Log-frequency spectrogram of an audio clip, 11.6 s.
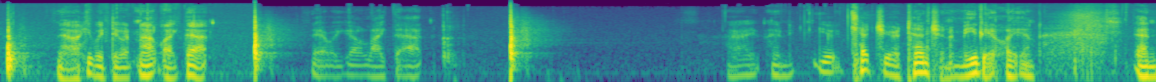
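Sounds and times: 
speech: 0:00.6 - 0:02.2, 0:03.1 - 0:04.6, 0:07.3 - 0:11.5
stick striking a hard surface: 0:02.5 - 0:02.9, 0:04.4 - 0:05.5.

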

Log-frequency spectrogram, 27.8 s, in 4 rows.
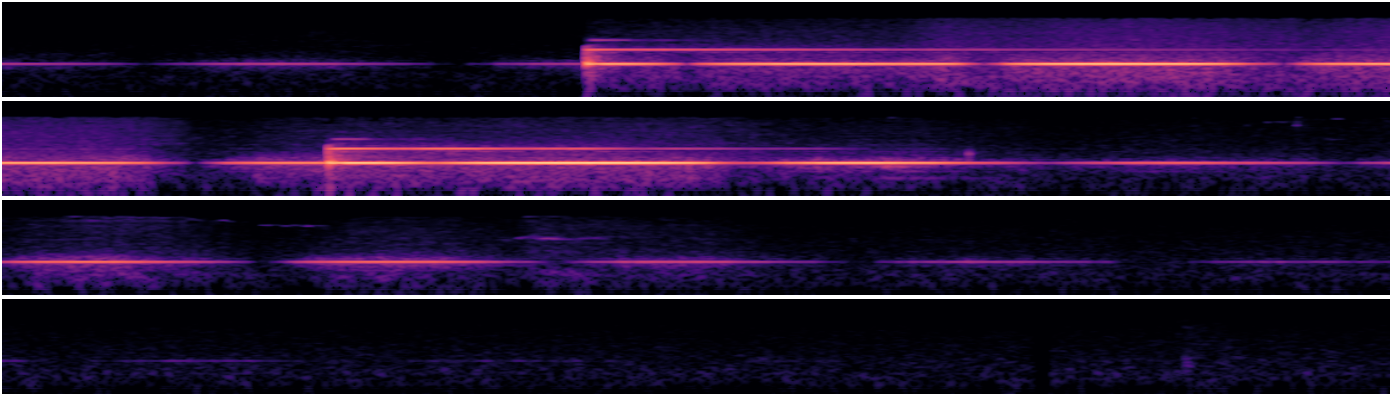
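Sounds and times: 
meditation bell ringing: 0:01.0 - 0:20.6.

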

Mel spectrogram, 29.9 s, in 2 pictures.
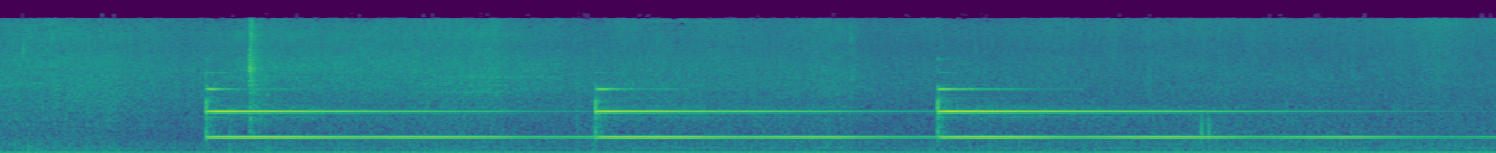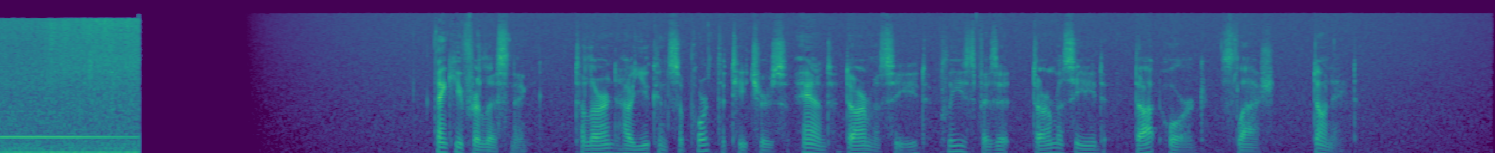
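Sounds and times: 
meditation bell ringing: 0:02.1 - 0:16.4
speech: 0:19.4 - 0:28.5.

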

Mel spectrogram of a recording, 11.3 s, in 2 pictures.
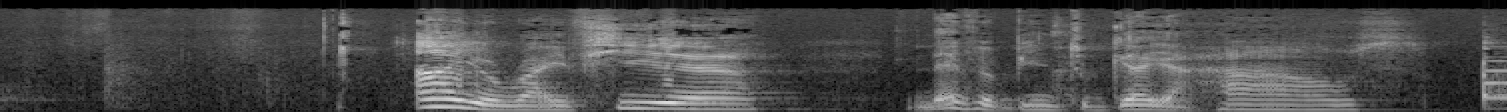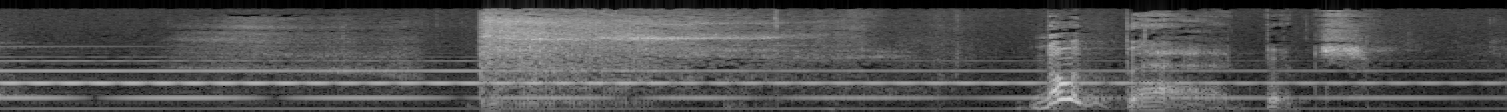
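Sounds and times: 
speech: 0:01.6 - 0:05.3
meditation bell ringing: 0:05.6 - 0:11.2.

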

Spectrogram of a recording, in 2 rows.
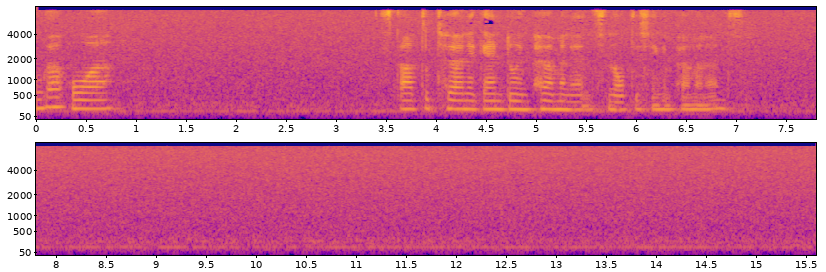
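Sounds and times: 
speech: 0:00.0 - 0:00.9, 0:03.6 - 0:07.0
air conditioning hum: 0:00.0 - 0:15.5.

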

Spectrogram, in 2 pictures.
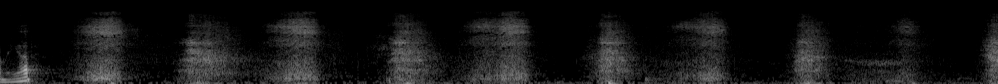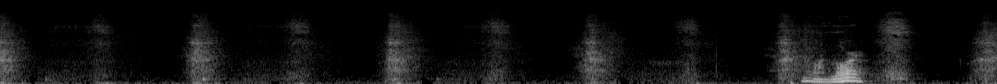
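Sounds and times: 
speech: 0:00.2 - 0:01.0, 0:18.2 - 0:18.9
slow breaths through the nose during a Ping Chi breathing exercise: 0:00.6 - 0:19.9.

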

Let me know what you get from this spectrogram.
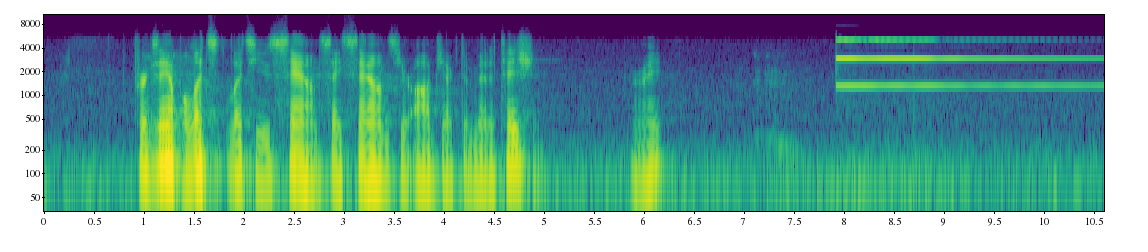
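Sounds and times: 
speech: 0:00.9 - 0:05.0, 0:05.9 - 0:06.3
meditation bell ringing: 0:07.9 - 0:10.6.

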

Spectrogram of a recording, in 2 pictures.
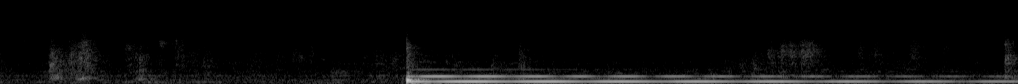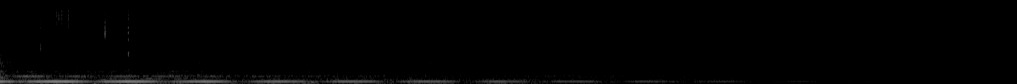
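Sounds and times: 
meditation gong strike: 0:04.1 - 0:13.9.

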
